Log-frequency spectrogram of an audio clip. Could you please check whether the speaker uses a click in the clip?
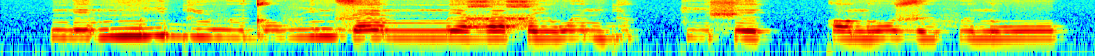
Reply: no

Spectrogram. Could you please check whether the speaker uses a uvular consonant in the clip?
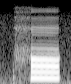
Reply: no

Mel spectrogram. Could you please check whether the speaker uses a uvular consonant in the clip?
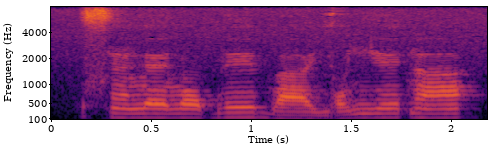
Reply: no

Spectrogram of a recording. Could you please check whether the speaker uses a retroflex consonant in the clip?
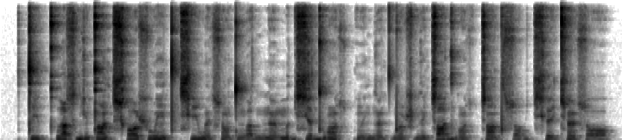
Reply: yes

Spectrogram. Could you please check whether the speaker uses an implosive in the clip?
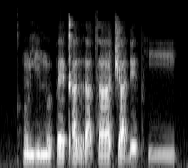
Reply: yes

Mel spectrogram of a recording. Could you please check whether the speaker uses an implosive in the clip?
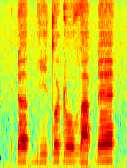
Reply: yes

